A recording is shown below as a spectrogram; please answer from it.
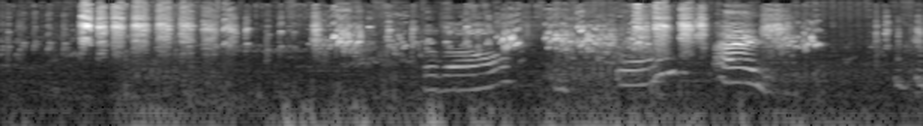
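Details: Budgerigars chirping: quick high chatter with several rising and falling warbled whistles in the second half, overlapping calls from more than one bird.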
